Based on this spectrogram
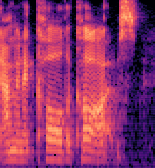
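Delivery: normal talking voice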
